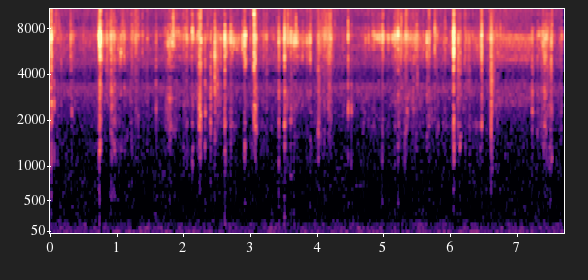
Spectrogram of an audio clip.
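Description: A hand-sized, dry solid bar of soap with an orange rim and white inside is held in the hand and carved and scraped with a metal craft knife blade, with soap shavings piling up. Quiet, dry, bright scraping and crisp little clicks come in irregular bursts of short, sharp ticks with almost no ring, over a faint low hiss.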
